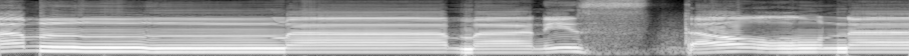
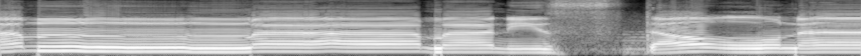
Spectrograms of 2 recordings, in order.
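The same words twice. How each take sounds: No difference in how they are said.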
